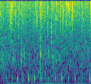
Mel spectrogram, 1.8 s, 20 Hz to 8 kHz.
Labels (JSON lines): {"label": "biophony, pulse", "recorder": "SoundTrap 500"}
